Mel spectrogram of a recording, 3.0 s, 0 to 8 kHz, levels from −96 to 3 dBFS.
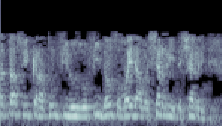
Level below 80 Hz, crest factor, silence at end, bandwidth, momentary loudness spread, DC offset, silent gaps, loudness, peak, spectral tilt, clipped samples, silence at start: -56 dBFS; 18 dB; 0 s; 4 kHz; 4 LU; under 0.1%; none; -22 LUFS; -4 dBFS; -11 dB/octave; under 0.1%; 0 s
